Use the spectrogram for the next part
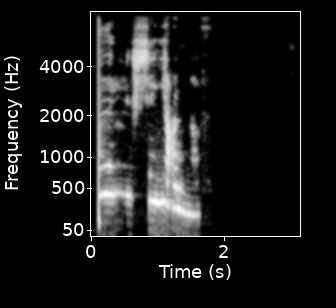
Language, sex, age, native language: Icelandic, female, 8, Icelandic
